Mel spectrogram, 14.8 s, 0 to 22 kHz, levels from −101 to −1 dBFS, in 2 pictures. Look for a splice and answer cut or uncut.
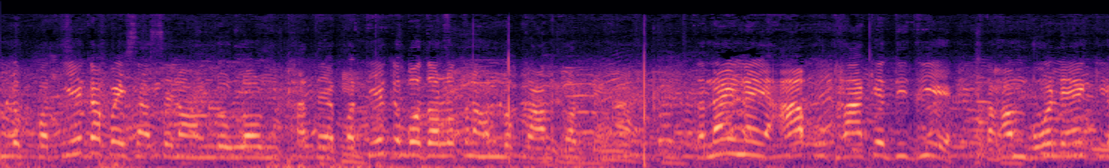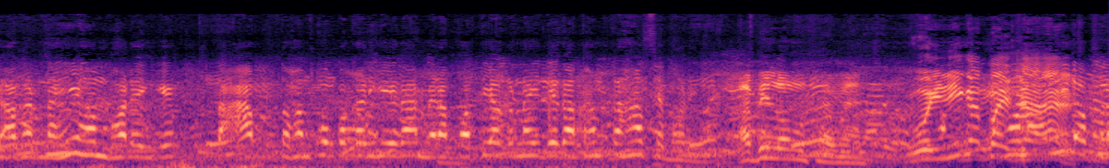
uncut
